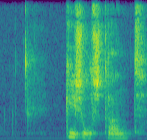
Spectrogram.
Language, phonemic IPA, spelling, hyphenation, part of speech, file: Dutch, /ˈki.zəlˌstrɑnt/, kiezelstrand, kie‧zel‧strand, noun, Nl-kiezelstrand.ogg
- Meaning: a pebble beach, a shingle beach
